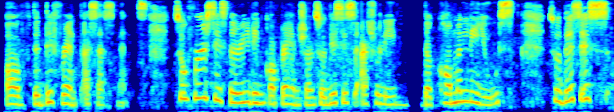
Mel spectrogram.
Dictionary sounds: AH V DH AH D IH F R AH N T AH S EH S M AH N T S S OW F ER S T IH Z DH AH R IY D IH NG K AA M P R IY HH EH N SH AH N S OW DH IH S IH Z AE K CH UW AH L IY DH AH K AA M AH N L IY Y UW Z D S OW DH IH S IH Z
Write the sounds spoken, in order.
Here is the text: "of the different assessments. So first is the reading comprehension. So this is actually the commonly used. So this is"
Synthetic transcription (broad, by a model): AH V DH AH D IH F R AH N T AH S EH S M AH N T S S OW F ER S T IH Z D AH R IY D IH NG K AA M P R IY HH EH N SH AH N S OW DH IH S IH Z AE K CH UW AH L IY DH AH K AA M AH N L IY Y UW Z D S OW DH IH S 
